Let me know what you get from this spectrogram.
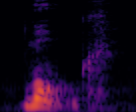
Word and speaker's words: walk: Walk. – Walk. – What's wrong? Walk. I talk. I walk. – Are you pronouncing the L?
